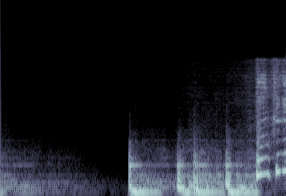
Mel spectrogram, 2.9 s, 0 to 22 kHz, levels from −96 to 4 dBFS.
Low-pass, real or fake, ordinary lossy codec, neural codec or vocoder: 7.2 kHz; fake; Opus, 64 kbps; codec, 24 kHz, 1 kbps, SNAC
